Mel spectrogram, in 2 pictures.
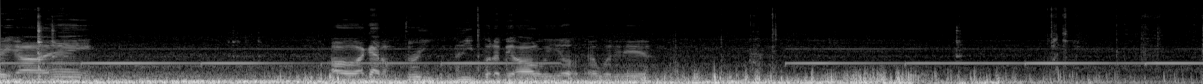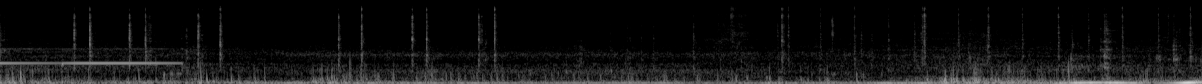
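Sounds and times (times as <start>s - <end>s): car engine low rumble: 0.0s - 24.0s
steady high beep: 0.1s - 5.5s, 7.9s - 13.9s.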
